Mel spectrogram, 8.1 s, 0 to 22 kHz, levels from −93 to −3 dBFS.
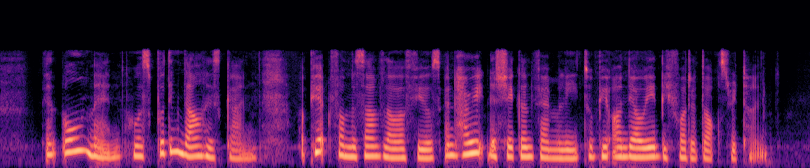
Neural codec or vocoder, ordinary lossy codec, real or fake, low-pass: codec, 16 kHz, 4 kbps, FreqCodec, larger model; Opus, 64 kbps; fake; 7.2 kHz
